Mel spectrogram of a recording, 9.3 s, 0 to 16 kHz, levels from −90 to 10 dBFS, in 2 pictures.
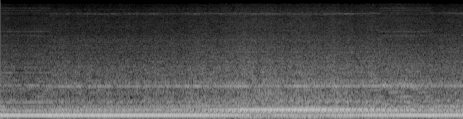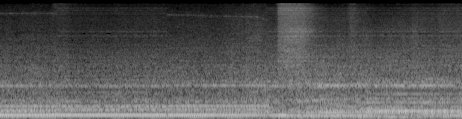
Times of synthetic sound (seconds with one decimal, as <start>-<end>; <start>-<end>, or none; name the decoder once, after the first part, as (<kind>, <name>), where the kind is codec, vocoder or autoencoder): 0.0-0.5 (autoencoder, DAC-VAE); 3.8-4.3; 5.2-6.3; 7.3-9.3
